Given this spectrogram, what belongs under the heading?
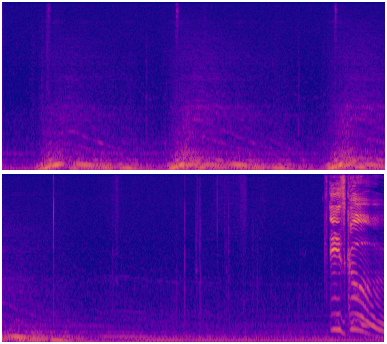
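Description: Car engine with electric exhaust cutouts open, three sharp throttle blips in quick succession, each a loud deep bark dropping back to a rumbling idle, near and alone.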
